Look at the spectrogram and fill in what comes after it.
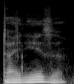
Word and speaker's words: Danese: Ja, aber ansonsten, wie spricht man das richtig aus, Danese? – Danese.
